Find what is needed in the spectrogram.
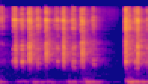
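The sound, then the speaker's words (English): Rapid, clattering keystrokes from a mechanical keyboard, fairly loud, typed in a quick burst that pauses briefly before resuming, with a low hum underneath and no one talking. “If through the episode, Brian gets quieter and quieter or just drops out altogether, it's because I've cut him out of the show because of his damn mechanical keyboard.”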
